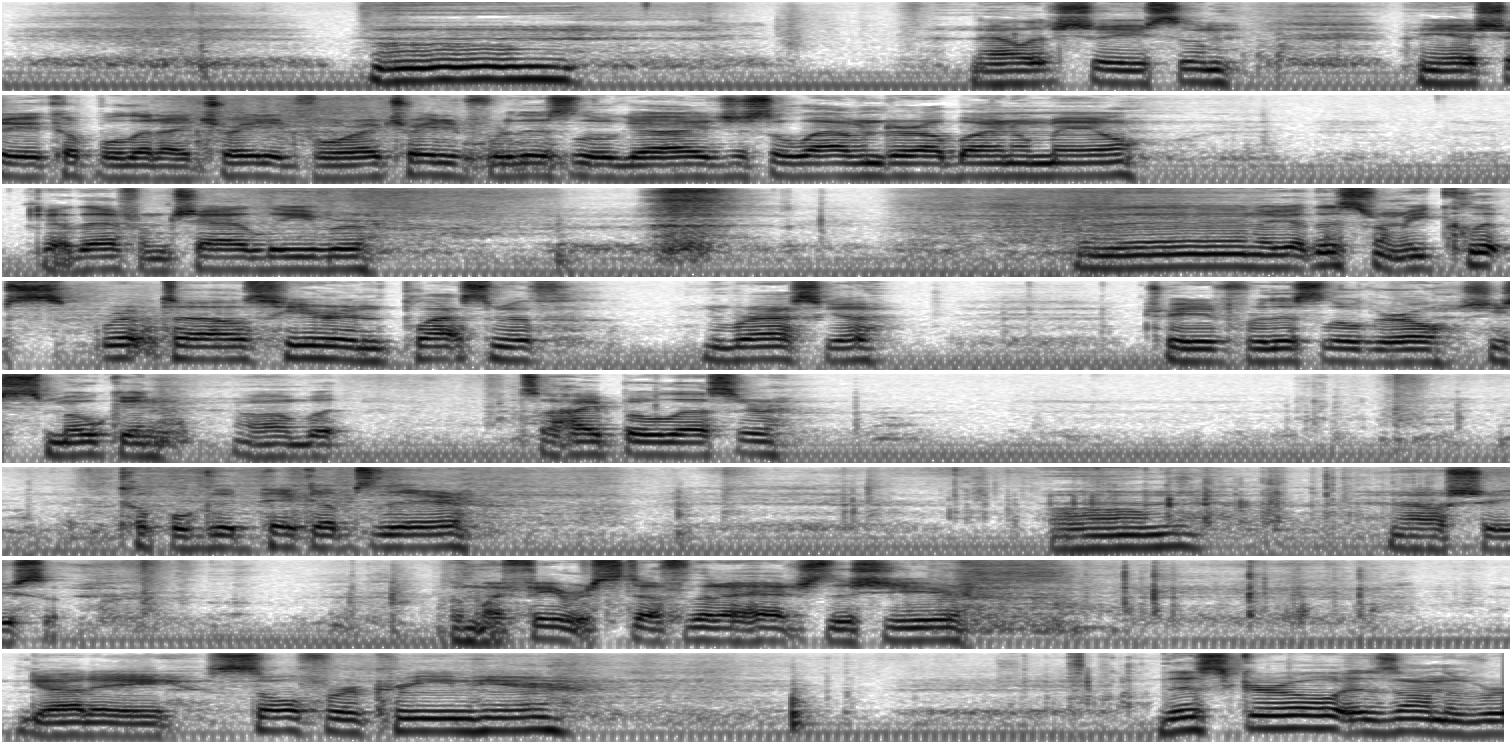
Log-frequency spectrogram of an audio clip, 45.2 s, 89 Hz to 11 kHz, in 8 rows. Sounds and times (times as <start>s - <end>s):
Speech: 1.4s - 2.2s, 3.6s - 4.7s, 5.3s - 10.0s, 11.4s - 12.8s, 15.3s - 20.4s, 21.3s - 24.0s, 24.6s - 25.7s, 28.6s - 30.2s, 32.2s - 34.3s, 35.6s - 37.6s, 39.6s - 41.8s, 43.9s - 45.2s.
